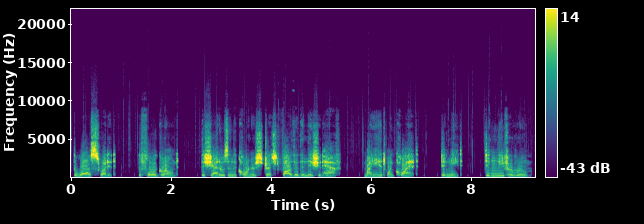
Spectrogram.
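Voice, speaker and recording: A man voicing a haunted, grave survivor, narrating a scripted first-person horror story in slow, deliberate, ominous phrases with a gravelly, husky voice. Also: extremely low pitch, fairly bright tone, no room sound, heavily acted, rough recording. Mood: grave dread. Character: haunted man recounting childhood motel horror, grave, dread-filled.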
